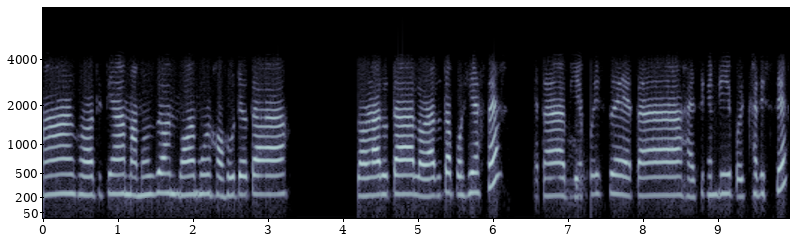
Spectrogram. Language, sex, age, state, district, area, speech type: Assamese, female, 18-30, Assam, Sivasagar, rural, conversation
